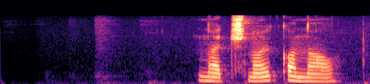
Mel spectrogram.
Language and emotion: Russian, neutral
